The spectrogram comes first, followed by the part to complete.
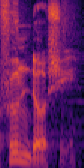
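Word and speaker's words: fundoshi: I keep forgetting that it needs to be pronounced in Japanese. And the fu is who. It's kind of like um it's not an actual f, but it's kind of just like a passing of a u out of your face.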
